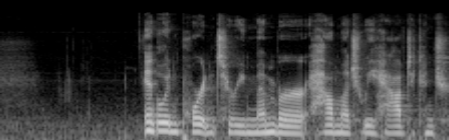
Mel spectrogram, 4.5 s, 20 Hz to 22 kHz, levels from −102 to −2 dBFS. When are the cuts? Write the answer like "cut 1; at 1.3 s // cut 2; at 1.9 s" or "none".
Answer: cut 1; at 1.6 s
